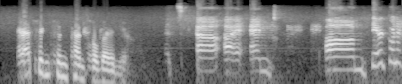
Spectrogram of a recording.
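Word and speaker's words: Essington: Ashington, Pennsylvania.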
